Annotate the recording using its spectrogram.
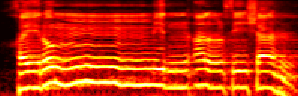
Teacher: idgham bi gunnah, nunnya masuk ke mim. Jadi bukan khairun lagi tapi khairum, karena tanwinnya bertemu mim, masuk ke mim.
